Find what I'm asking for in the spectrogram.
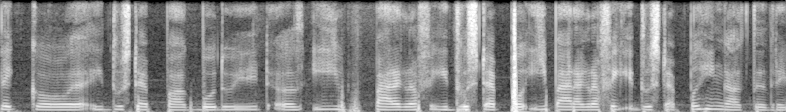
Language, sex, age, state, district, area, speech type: Kannada, female, 18-30, Karnataka, Gulbarga, urban, spontaneous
